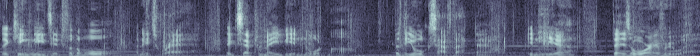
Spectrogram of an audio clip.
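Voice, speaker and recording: Very deep, gravelly prison inmate, acted by a man. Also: lively intonation, unhurried, exaggerated voice. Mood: matter-of-fact, advising. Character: gruff, seasoned male convict guiding a newcomer, worldly and cynical. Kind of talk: audio drama dialogue. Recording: music under the voice.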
